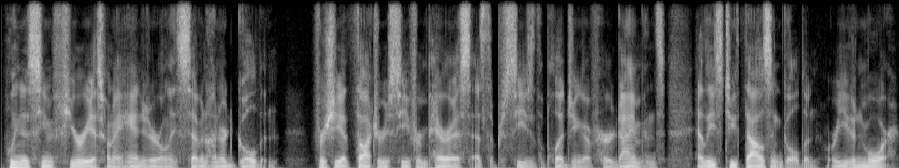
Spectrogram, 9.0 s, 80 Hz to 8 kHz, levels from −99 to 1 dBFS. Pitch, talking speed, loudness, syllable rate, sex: 85 Hz, 240 wpm, -19 LUFS, 6.6 syllables/s, male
